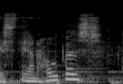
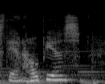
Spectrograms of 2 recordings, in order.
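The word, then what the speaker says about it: Stanhopea: So moving now to the north and northwest part of the greenhouse, this is where I keep my stanhopas, sometimes pronounced stanhopias, and we'll do a video on stanhopias a little later.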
